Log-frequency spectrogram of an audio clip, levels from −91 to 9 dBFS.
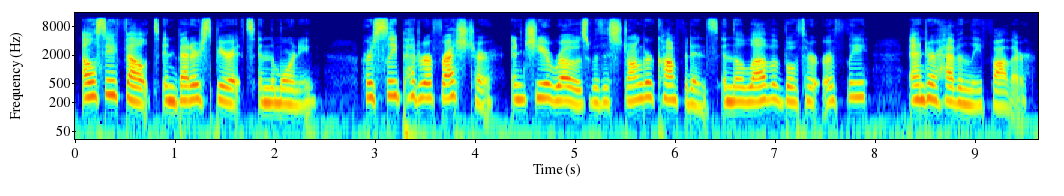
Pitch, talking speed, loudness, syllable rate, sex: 225 Hz, 195 wpm, -20 LUFS, 5.6 syllables/s, female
